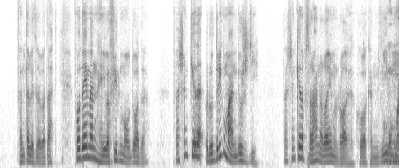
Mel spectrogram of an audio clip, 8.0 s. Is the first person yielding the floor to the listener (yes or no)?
yes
